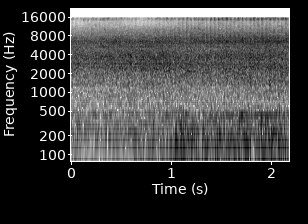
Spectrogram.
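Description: Vehicle engine idling: a low, uneven rumble with a faint steady hum in the second half.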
